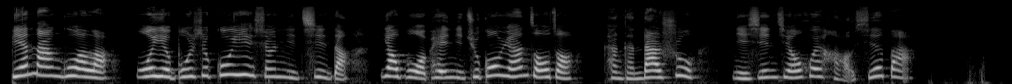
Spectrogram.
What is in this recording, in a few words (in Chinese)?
幼音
